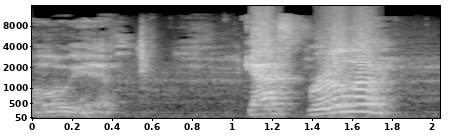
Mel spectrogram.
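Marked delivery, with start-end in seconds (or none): 1.1-1.8 high, loud, belted yell. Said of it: "I just heard someone yell".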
